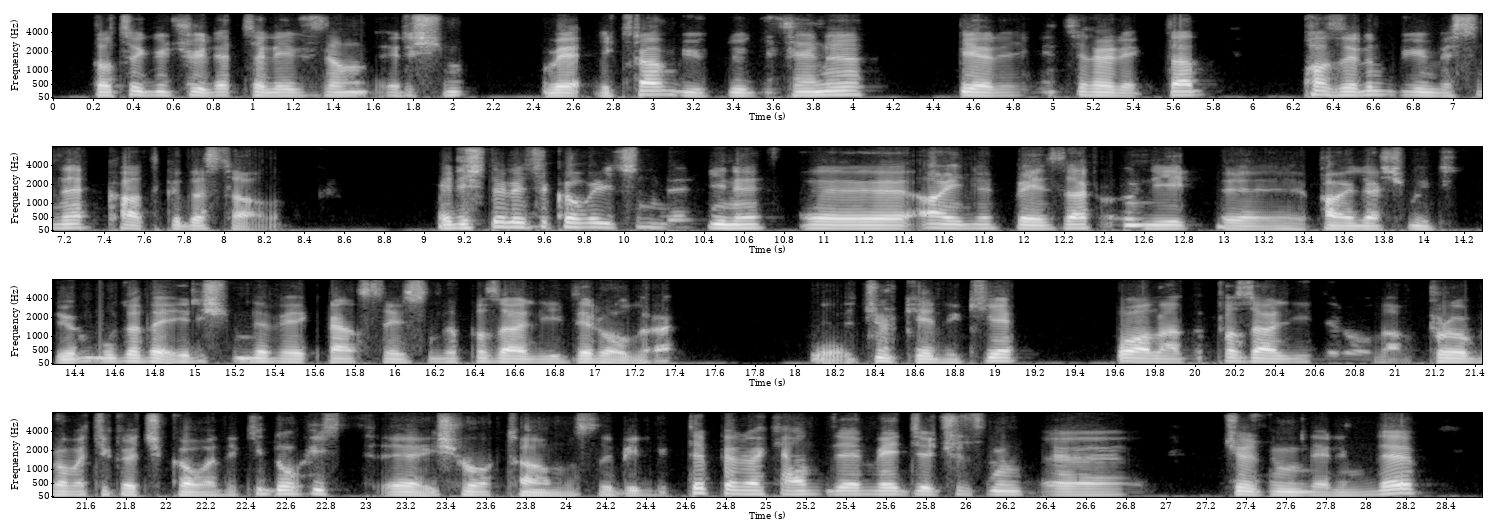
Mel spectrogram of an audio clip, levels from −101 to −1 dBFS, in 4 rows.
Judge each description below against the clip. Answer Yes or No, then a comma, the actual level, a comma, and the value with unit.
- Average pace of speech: Yes, average, 115 wpm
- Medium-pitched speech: No, low, 110 Hz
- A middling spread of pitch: Yes, average, 3.3 semitones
